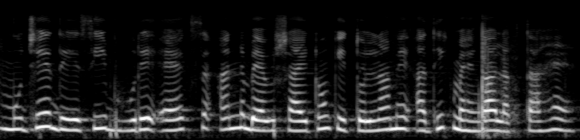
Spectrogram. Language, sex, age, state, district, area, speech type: Hindi, female, 18-30, Madhya Pradesh, Katni, urban, read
